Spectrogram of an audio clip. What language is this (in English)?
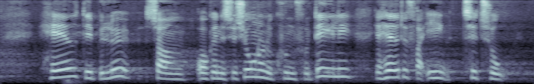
Danish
